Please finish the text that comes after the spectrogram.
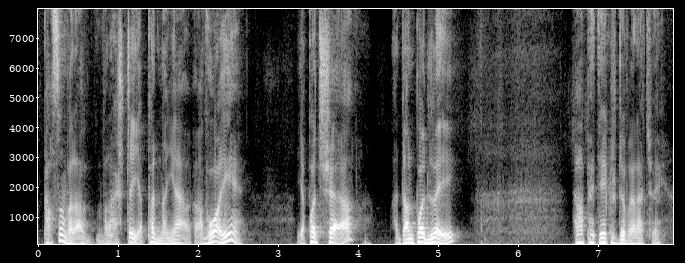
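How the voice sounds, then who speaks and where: A man voicing a young man in a spoken folk tale, lively and questioning. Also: mid-range voice, a little fast, pauses often. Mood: puzzled. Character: young man, wary and practical.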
